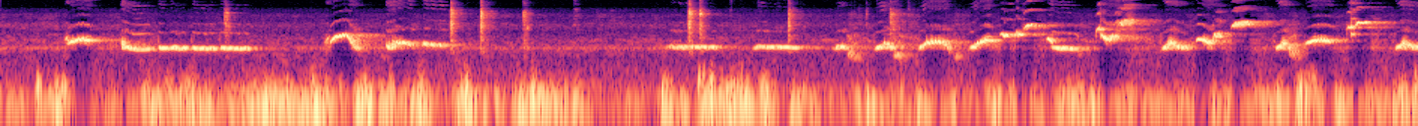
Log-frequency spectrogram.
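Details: White-rumped shama singing: a long level whistle followed by varied rising and falling whistled phrases, sharp clicks and quick note bursts, with low rumbling background noise.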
